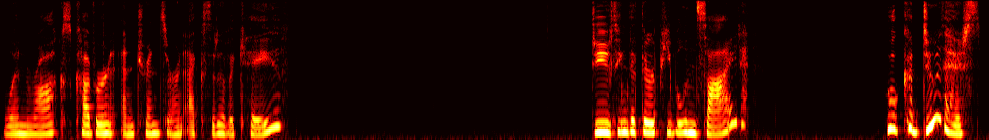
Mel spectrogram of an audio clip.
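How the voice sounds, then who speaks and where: Woman acting as young female centipede monster girl, gentle, anxious, wistful, soft hesitant delivery, mid pitch, ASMR audio roleplay, dry close-mic sound. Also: normal speed, dry recording, lightly acted. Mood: alarmed, suspicious.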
